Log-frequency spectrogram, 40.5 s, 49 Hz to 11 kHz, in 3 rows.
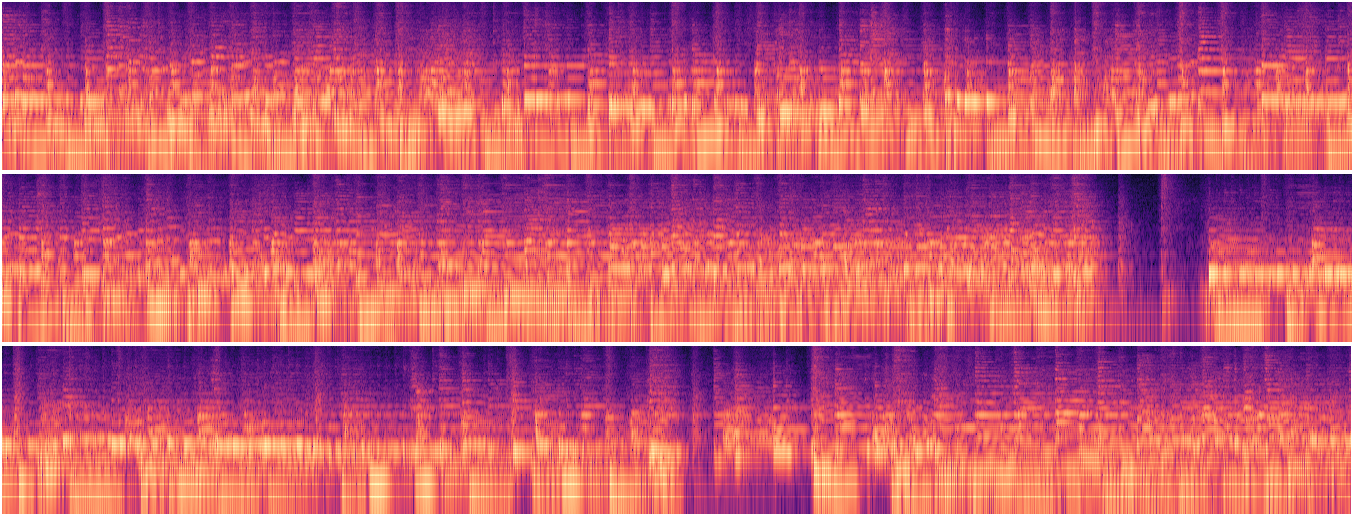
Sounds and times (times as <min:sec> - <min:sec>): Banjo: 0:00.0 - 0:40.4
Guitar: 0:00.0 - 0:40.4.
